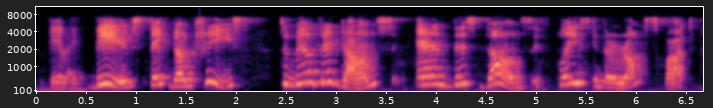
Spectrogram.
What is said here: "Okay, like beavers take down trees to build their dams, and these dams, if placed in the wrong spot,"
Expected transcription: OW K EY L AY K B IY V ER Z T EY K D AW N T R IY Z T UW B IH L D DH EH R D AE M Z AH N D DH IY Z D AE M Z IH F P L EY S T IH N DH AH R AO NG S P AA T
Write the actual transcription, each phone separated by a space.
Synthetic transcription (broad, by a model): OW K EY L AY K B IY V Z T EY K D AW N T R IY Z T UW B IH L D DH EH R D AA M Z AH N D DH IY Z D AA M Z IH F P L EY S IH N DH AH R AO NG S P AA T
